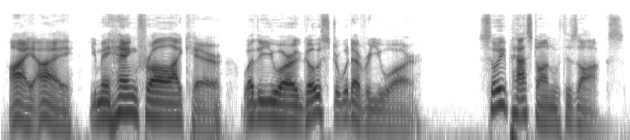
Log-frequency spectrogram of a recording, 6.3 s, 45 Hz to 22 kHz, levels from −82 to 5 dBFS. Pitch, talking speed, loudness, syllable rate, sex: 110 Hz, 240 wpm, -19 LUFS, 5.9 syllables/s, male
